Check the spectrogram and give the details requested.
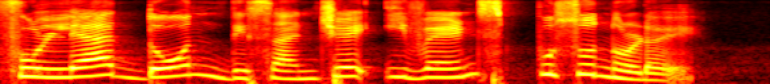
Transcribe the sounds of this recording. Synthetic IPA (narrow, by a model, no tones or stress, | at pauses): fuɭljad̪ond̪isãɲt͡ɕeiʋeɳʈspusunoɽə̰j̰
